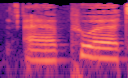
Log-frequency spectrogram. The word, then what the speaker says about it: pu'er: This is a pu'er tea from Yunnan in southern China. – How do we spell that? – P-U-E-R.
